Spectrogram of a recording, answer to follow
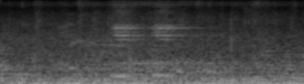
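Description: Busy street traffic din: a steady low rumble with background voices, and two short, high horn toots about a second in.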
